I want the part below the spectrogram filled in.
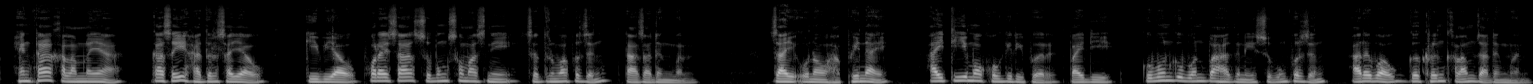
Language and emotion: Bodo, neutral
